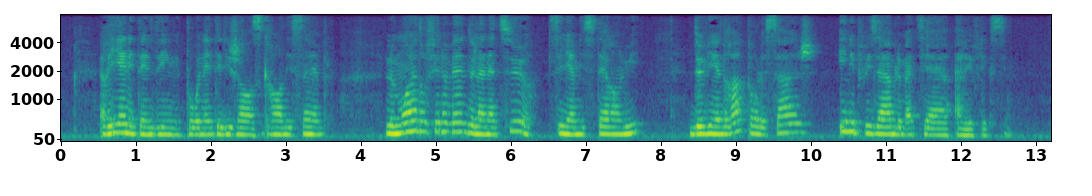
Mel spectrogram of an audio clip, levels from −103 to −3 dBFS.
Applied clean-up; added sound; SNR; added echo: none; none; none; none.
